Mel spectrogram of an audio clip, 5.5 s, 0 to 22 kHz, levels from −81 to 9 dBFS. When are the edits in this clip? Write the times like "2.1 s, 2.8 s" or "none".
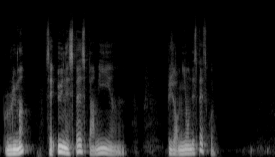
none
